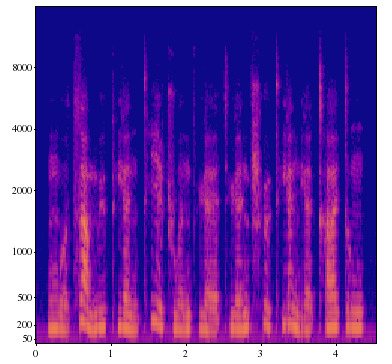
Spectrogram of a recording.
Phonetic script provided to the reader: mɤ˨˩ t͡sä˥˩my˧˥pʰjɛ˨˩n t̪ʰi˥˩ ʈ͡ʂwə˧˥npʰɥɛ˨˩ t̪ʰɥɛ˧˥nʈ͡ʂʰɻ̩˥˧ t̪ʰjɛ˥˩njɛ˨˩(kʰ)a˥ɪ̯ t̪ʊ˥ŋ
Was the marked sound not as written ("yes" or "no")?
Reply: no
